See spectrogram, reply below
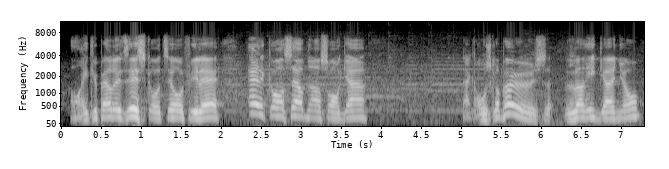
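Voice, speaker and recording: Man, Quebec French accent, fairly high voice, excited sports commentary, exclamatory play-by-play, muffled broadcast sound. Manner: exclaims over plays, voice surging at shots and goals.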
